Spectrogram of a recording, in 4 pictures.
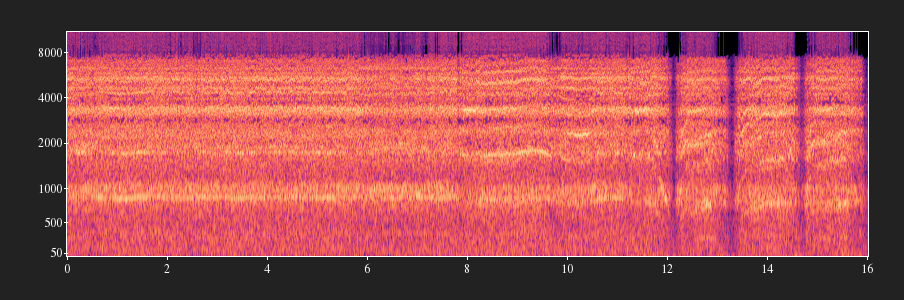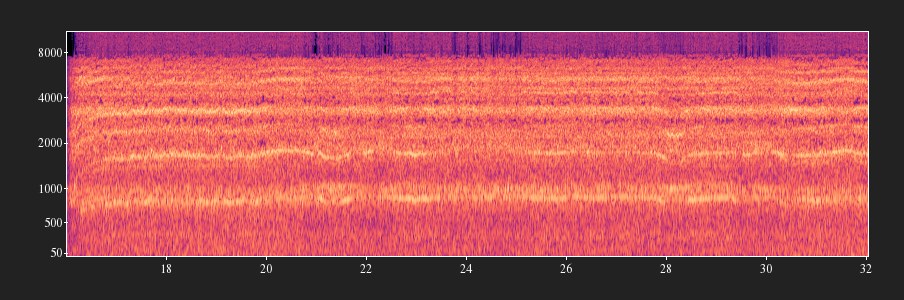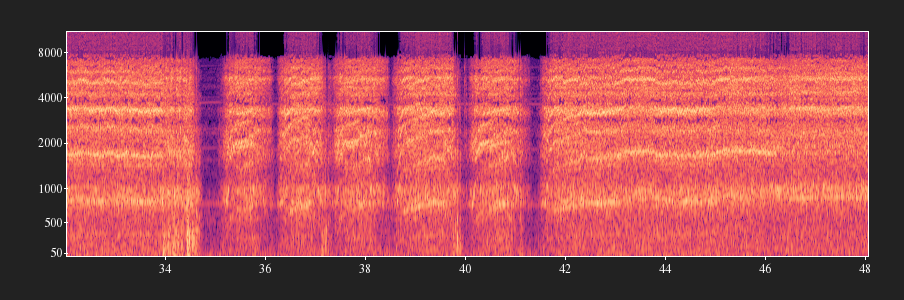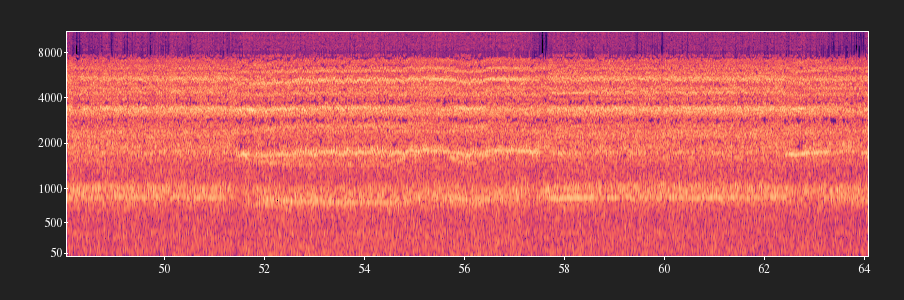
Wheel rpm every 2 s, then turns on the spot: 230, 230, 240, 230, 220, 190, 120, 120, 170, 210, 230, 230, 230, 230, 230, 220, 210, 100, 100, 120, 90, 200, 220, 230, 230, 230, 210, 220, 230, 230, 230, 230.
none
